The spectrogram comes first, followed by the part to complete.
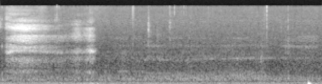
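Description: Water splashing and sloshing in a sink as a hand churns it into waves, loudest for about the first second, then fainter sloshing.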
